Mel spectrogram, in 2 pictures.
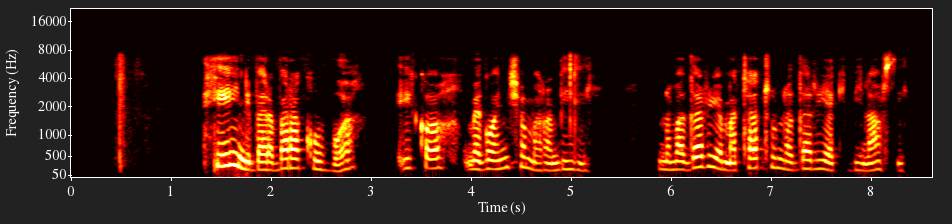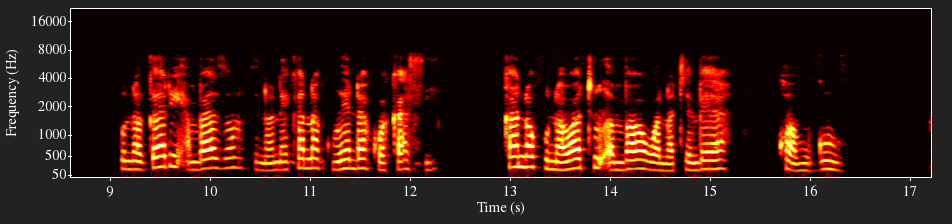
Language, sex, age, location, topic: Swahili, female, 36-49, Nairobi, government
